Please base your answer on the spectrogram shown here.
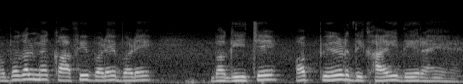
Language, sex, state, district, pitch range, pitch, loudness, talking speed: Hindi, male, Bihar, Araria, 175-205 Hz, 185 Hz, -20 LUFS, 140 wpm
